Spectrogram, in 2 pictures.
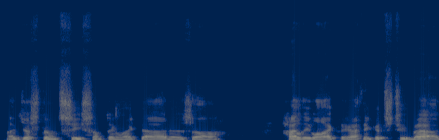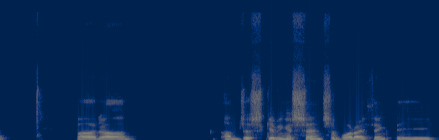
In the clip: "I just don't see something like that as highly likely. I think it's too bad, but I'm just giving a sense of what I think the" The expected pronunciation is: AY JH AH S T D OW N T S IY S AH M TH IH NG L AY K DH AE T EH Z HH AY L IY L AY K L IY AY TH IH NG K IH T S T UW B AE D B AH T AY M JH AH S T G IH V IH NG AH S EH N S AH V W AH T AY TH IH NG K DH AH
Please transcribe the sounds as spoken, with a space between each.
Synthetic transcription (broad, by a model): AY JH AH S D OW N T S IY S AH M TH IH NG L AY K DH AE T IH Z HH AY L IY L AY K L IY AY TH IH NG K IH T S T UW B AE D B AH T AY M JH AH S G IH V IH NG AH S EH N S AH V W AH T AY TH IH NG K DH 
